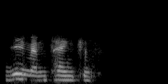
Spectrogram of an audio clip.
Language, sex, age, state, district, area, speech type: Urdu, female, 18-30, Uttar Pradesh, Balrampur, rural, conversation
